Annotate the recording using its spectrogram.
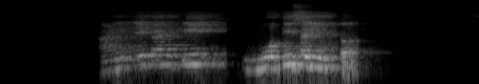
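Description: A man speaks clearly nearby.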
